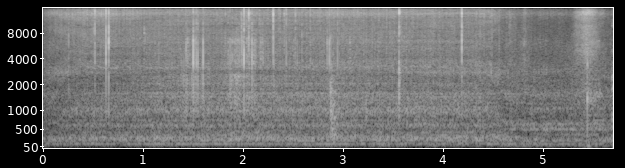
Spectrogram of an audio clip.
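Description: An egg frying in a Darto carbon steel non-stick pan gives a steady, close sizzle with scattered crackles and pops throughout, and no talking.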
